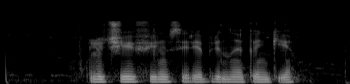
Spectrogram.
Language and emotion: Russian, neutral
